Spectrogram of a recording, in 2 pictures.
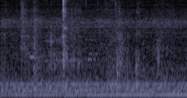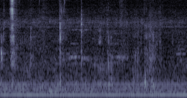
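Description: Close mouth sounds of a person chewing a mouthful of chicken: a handful of soft wet clicks and smacks, over a steady low hum.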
